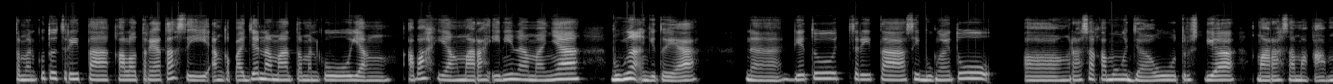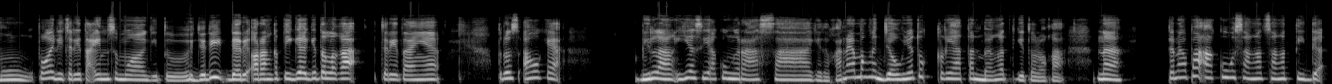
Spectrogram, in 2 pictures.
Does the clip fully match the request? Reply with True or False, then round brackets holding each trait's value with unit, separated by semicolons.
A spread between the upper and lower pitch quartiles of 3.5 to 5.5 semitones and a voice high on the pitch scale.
True (4.2 semitones; 225 Hz)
